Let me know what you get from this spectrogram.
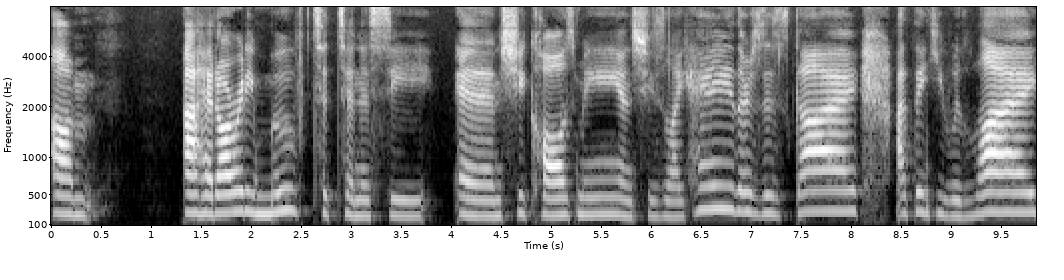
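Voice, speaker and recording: A woman at a very slow pace, high-pitched, with a bright, sharp tone and fairly even intonation, on a very clean recording with a silent background. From Alabama (Talladega), born in Mexico. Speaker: rapper's wife. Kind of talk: casual interview.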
